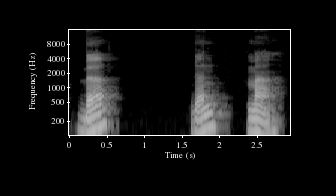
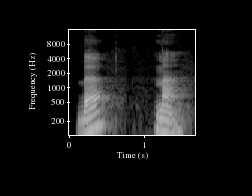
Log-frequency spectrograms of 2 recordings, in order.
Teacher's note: ini adalah dua huruf yang sama-sama ketika kita mau mengucapkannya, kita merapatkan bibir dulu.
